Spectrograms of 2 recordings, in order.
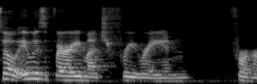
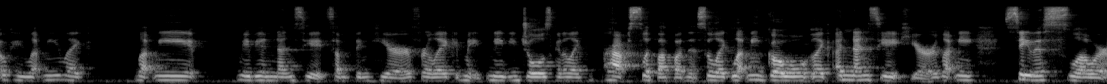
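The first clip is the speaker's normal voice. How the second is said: ordinary talk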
